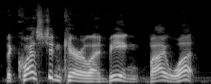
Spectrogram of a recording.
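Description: A man's voice: fairly high pitch, animated, normal speed, a bit bright. A man co-hosting a podcast, making wry jokes while commenting on an old radio clip. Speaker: podcast co-host. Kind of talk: casual commentary on an archive recording.

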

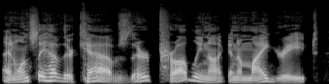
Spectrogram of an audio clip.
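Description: A man giving casual, conversational hunting advice, thinking it through as he goes in a thoughtful, halting way. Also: medium pitch, very animated, vocal fry, fairly bright tone, no echo. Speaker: elk hunting expert.

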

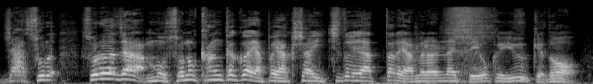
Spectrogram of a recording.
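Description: A man's voice: a little high, fast, a bit bright. A man hosting a radio talk show, asking questions eagerly and reacting often. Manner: eager interviewer, frequent short reactions. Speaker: radio host. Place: radio studio.

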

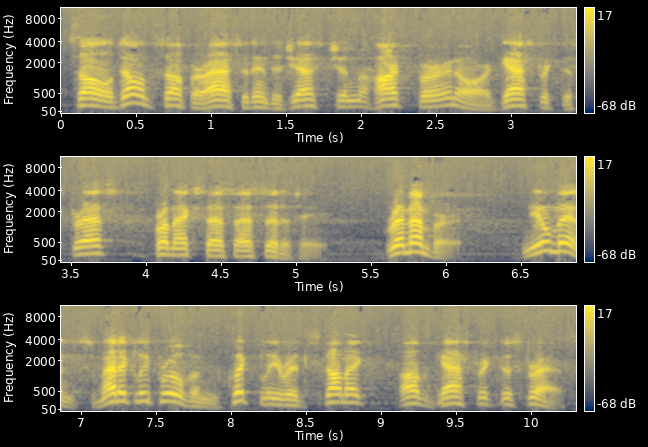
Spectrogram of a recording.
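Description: A husky man delivers a chipper 1950s radio ad. His pitch is a little high and swings in a lively way as he hammers each selling point. It is a dry but muffled vintage radio recording. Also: normal speed, dry recording. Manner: emphatic, itemized sales pitch. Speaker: radio advertising announcer.

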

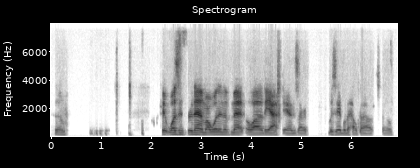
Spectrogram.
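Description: A man from New York who works as an EMS medic talks through his experiences in a relaxed, rambling way. He swears casually, restarts sentences and keeps tagging "man" onto his thoughts. The recording sounds dull and lo-fi. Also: medium pitch, normal speed. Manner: rambling, profane, many fillers and "man". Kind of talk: casual interview talk.

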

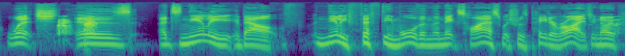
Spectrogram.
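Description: A man's voice: a little high, normal speed, a bit bright, no room sound, clean studio sound. A man hosting a casual sports radio chat in a conversational way, reading out statistics. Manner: conversational, reads out stats. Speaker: radio show host.

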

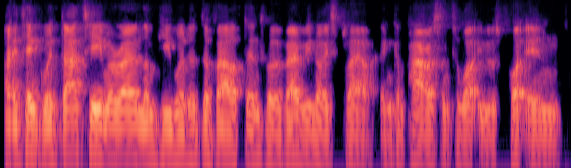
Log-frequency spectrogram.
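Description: A lower-pitched man rambles through his football opinions on a podcast, stacking "like" and "you know" as he goes. The sound is a little muffled, the way an internet call comes through. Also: flat delivery, fast. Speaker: podcast co-host. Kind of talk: casual sports chat. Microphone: remote call over the internet.

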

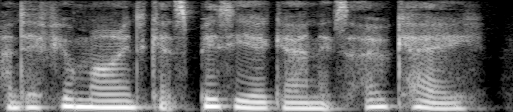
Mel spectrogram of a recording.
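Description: Leading a bedtime relaxation, a woman narrates a guided body scan in a low, deeply mellow voice whose breathy softness edges into a whisper. Her intonation stays fairly even, and her calm instructions come without hurry; there's no echo.

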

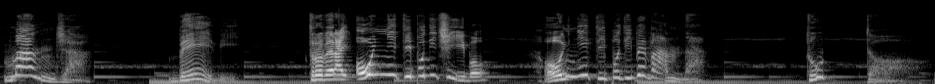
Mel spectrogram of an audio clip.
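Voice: huge pitch swings, takes it slowly, pauses often, heavily acted. A narrator voicing a sinister, mock-cheerful male hatter who coaxes a girl to keep eating, over faint music. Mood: creepy coaxing. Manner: coaxing, high and loud, mock-cheerful. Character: creepy sinister male hatter, sugary and menacing.

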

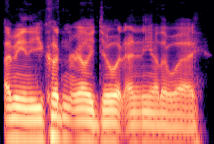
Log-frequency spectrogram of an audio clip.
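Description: A young man co-hosting a casual song-reaction chat, talking in a halting way with many ums and restarts. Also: low-pitched, steady tone, clean tone, dry recording, lo-fi sound. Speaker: podcast co-host.

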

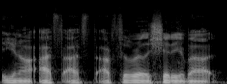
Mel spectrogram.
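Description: A man's voice: extremely low pitch, no echo, clean studio sound. A young man, a stand-up comic, telling stories in a casual podcast chat and acting out the lines of the people in them. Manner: fast, animated storytelling with acted-out quotes.

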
